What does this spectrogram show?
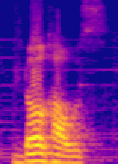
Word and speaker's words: doghouse: Second, big head, big head, ये 2 spelling है जहां पर देख सकते हो हमने इसको GH को हमने पढ़ा है, लेकिन स्टूडेंट्स ध्यान से देखेंगे, ये स्पेलिंग के 2 पार्ट पढ़ते हैं। जैसे डॉग हाउस, डॉग एंड हाउस, लेकिन एक साथ ही बोला जाता है, दैट इज वाई GH वहां पे दिख रहा है, डॉग हाउस।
